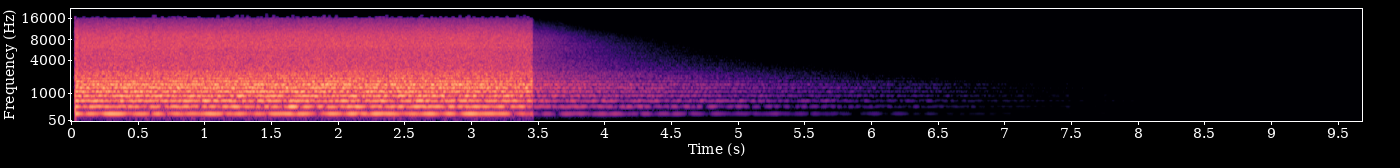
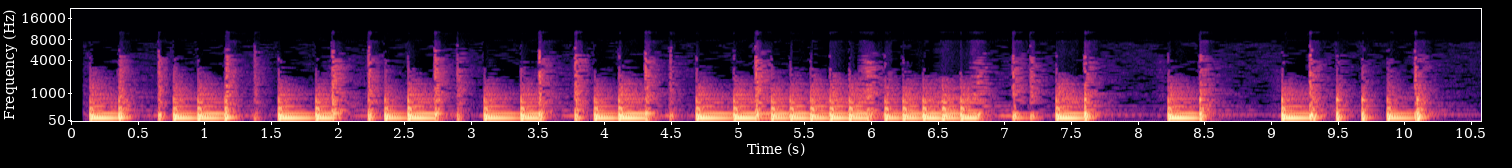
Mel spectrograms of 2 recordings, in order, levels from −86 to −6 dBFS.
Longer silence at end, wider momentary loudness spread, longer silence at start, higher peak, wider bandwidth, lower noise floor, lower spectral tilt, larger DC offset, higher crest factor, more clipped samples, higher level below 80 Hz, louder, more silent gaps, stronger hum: first, 5.45 s vs 0.35 s; about the same, 7 LU vs 7 LU; about the same, 0.05 s vs 0.15 s; about the same, -4 dBFS vs -2 dBFS; first, 17.5 kHz vs 6.4 kHz; first, under -90 dBFS vs -46 dBFS; second, -0.5 dB/octave vs -9 dB/octave; neither; about the same, 18 dB vs 14 dB; neither; second, -70 dBFS vs -30 dBFS; about the same, -15 LUFS vs -17 LUFS; neither; neither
